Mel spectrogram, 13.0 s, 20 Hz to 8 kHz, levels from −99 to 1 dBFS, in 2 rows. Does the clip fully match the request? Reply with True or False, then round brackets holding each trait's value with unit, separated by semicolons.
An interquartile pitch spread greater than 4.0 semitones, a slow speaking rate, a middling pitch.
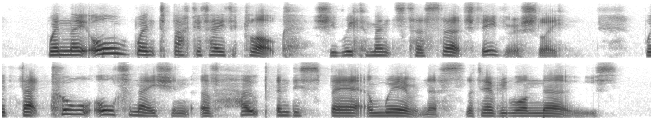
True (4.8 semitones; 120 wpm; 170 Hz)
